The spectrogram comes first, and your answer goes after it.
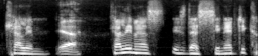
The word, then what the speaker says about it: KELIM: The KELIM is how we pronounce that. KELIM, right. KELIM.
